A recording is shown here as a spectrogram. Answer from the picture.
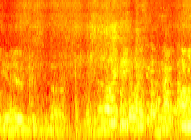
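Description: Indistinct overlapping voices of a small group talking and laughing in a room.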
